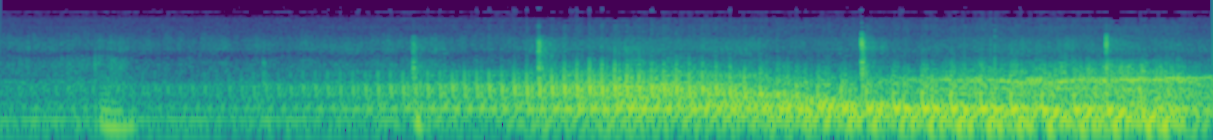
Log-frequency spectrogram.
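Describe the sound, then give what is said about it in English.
A motorcycle engine idles roughly, then swells into a loud, steady rumbling drone that holds through to the end, with a few sharp mechanical clicks. No voices are heard. “Go right into the motorcycle.”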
